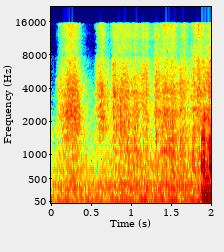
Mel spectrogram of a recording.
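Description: Seasoned peanuts being pushed and spread across a baking sheet with a spoon: a steady scraping rustle of nuts sliding over the pan.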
